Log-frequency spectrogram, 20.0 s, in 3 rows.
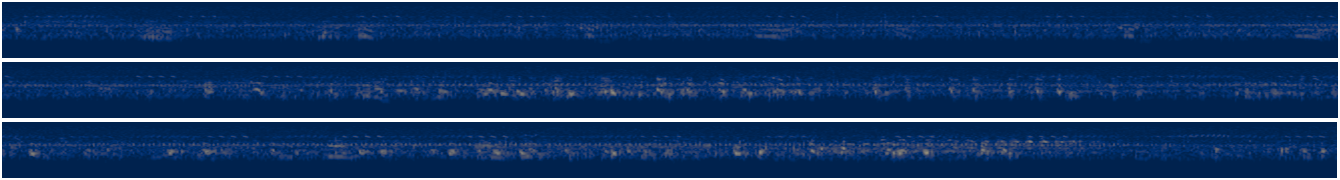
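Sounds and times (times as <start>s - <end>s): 
ducks on a pond: 0.0s - 20.0s
forest ambience: 0.0s - 20.0s.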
